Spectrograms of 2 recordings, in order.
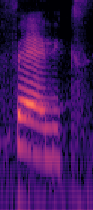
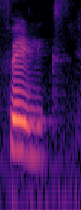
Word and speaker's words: Félix: Félix, e a pronúncia do E de novo, E fechado, não é Félix, é Félix.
